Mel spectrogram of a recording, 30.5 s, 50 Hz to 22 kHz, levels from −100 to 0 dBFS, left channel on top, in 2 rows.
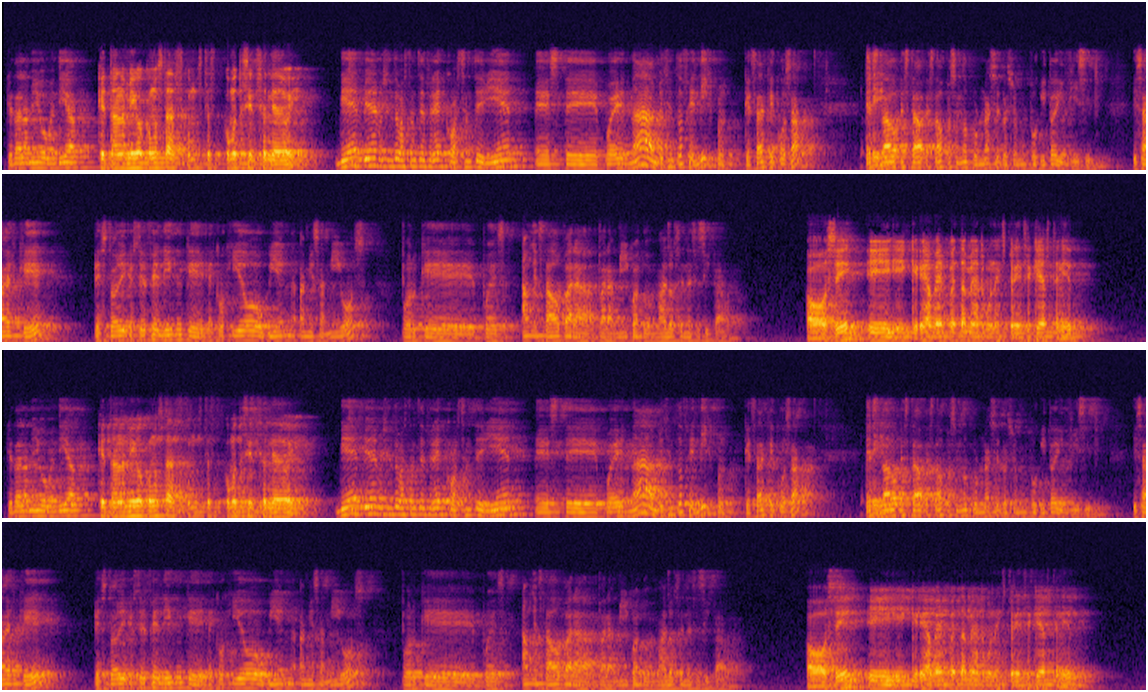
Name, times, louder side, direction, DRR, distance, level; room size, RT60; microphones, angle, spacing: voice 1, 0.1-1.0 4.4-10.7 11.5-14.6 15.1-15.8 16.5-20.1 20.6-21.9 22.2-25.0, equal, 30° left, 1 dB, 2.6 m, -24 dB
voice 2, 1.3-4.0 11.6-11.8 26.0-29.5, left 1 dB, 65° left, 5 dB, 4.3 m, -18 dB
29.5 x 20.5 x 7.7 m, 0.65 s
head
